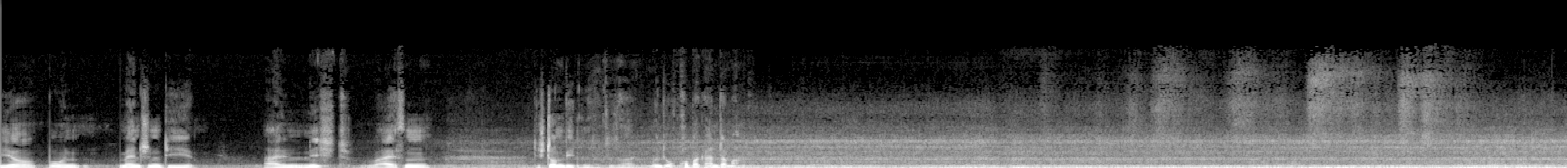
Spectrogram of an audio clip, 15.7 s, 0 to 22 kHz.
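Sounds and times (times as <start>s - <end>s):
speech: 0.0s - 2.0s, 2.6s - 4.5s, 5.4s - 7.7s
moving train rumbling heard from inside a carriage: 3.9s - 15.6s.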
